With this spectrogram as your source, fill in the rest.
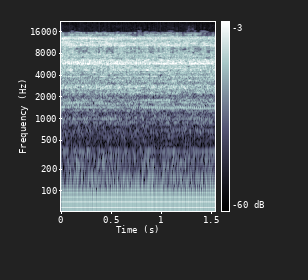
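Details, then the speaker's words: Gaahleri Apex Force ultra silent compressor switched on for the first time with empty tanks, reaching 30 psi quickly: low steady hum with soft fan noise and no knocks or rattles. Noise expected to rise with pressure. Normal running. "That is so quiet. Obviously the noise will increase as the pressure increases"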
